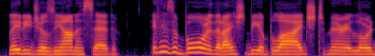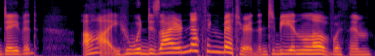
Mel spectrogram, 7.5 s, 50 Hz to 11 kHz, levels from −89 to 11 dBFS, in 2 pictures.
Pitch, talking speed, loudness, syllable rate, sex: 205 Hz, 230 wpm, -18 LUFS, 6.1 syllables/s, female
